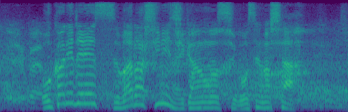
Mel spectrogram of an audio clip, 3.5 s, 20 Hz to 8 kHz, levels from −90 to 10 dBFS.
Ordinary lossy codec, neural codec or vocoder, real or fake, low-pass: none; codec, 16 kHz in and 24 kHz out, 1 kbps, XY-Tokenizer; fake; 7.2 kHz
